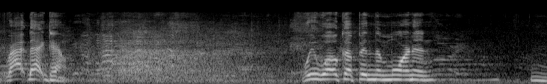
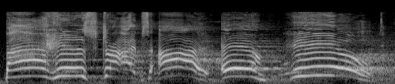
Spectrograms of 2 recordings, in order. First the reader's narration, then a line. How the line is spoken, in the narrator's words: screamed out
